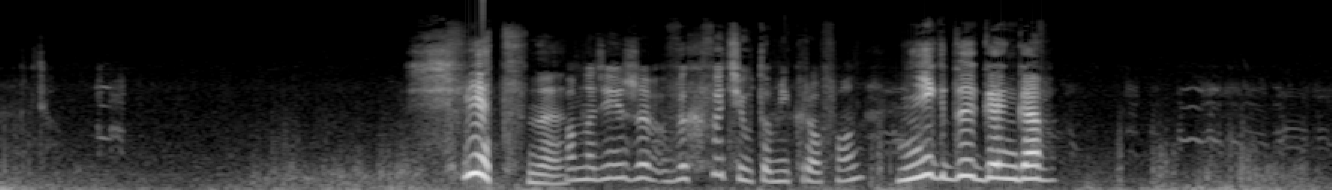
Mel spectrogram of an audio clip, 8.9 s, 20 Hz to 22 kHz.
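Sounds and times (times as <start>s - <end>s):
steady low rumble of wind noise: 0.0s - 8.8s
greylag geese honking while flying overhead: 0.6s - 1.0s, 7.1s - 8.8s
speech: 3.1s - 7.1s.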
